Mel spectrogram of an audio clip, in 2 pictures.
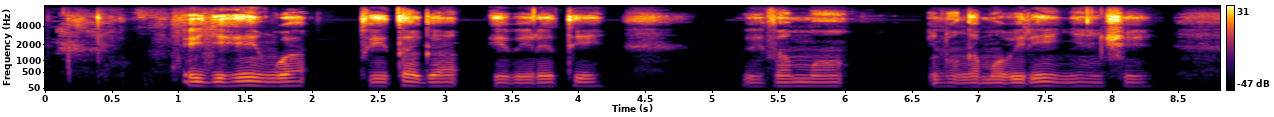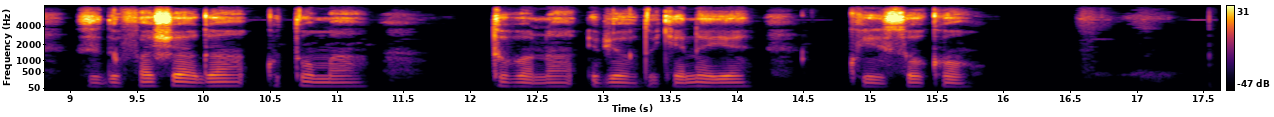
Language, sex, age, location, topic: Kinyarwanda, male, 25-35, Musanze, agriculture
